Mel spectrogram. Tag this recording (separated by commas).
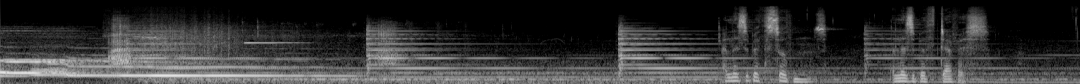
outside, rural or natural, Speech, Music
